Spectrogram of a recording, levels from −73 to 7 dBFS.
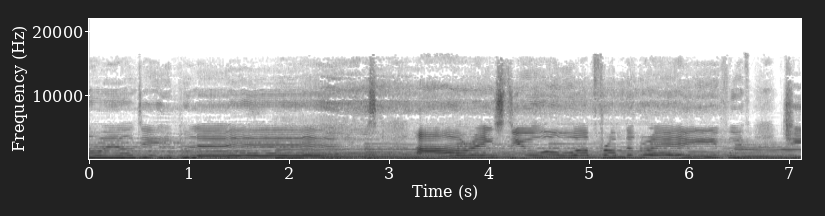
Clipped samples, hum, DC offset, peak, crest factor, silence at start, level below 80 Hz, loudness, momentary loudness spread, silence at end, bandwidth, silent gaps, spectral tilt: under 0.1%; none; under 0.1%; 0 dBFS; 14 dB; 0 s; -48 dBFS; -14 LUFS; 3 LU; 0 s; 17 kHz; none; -3.5 dB/octave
